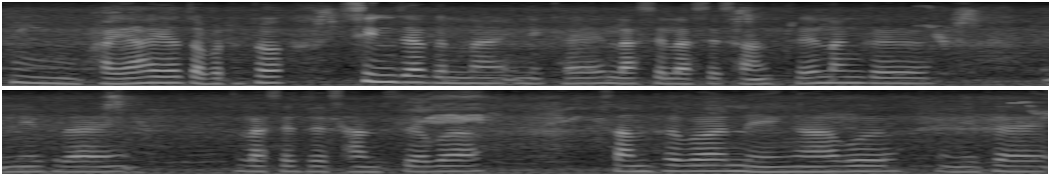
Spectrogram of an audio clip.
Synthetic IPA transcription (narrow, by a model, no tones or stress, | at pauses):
pʰajaɦajazabatʰatʰɔ | siŋzaɡɯnːainikʰajlaselasesanpʰɾenaŋɡɯ | inipʰɾaj | lasensʰesansɯba | sanpʰɯβaneŋabɯinipʰɾaj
